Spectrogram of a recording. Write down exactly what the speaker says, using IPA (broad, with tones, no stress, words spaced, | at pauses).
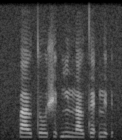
pa˨ʊ̯to˨ʃɪ˦ʔ ɡĩ˦˨na˨ʊ̯ tɛ˦ʔnɪ˦ʔ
